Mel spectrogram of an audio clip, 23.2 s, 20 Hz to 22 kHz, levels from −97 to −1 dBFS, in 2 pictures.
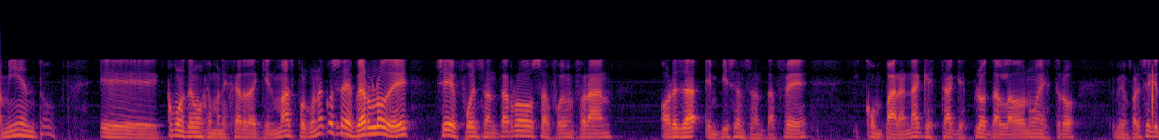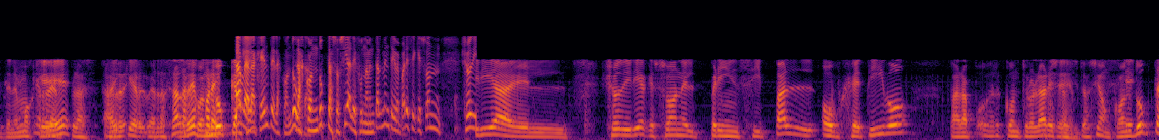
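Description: From 13.95 to 16.34 s there's a wrong sample rate fault: everything runs twice as fast and an octave high, which fits 8 kHz material played at 16 kHz.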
